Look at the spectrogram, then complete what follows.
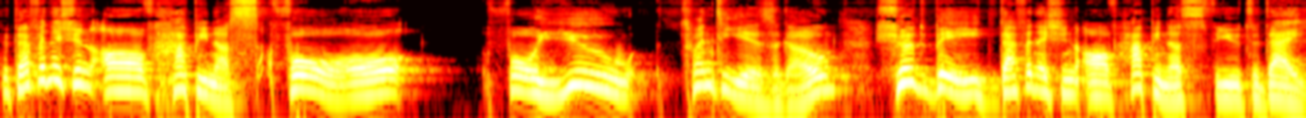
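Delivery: slow, deliberate, spelled-out pacing, "you" drawn out. Addressing listeners so they get the message, speaking slowly. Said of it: "the reason why I'm saying it slowly".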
